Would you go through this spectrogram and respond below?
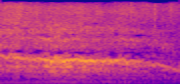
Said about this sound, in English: And all at once, a figure of a man loomed up in the flood of his headlights, stood there, motionless, in the middle of the road. Mike had to slam on his brakes so that he wouldn't run over him.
